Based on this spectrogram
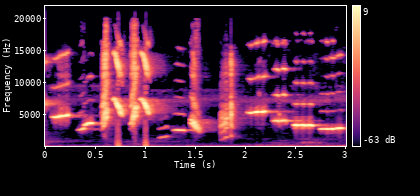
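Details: Male tledekan gunung from Mount Merapi, sung in full to rouse other birds: rapid run of high chirps and sharp ticks, followed by clear, slightly wavering whistled notes falling in pitch.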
